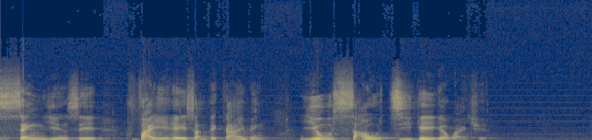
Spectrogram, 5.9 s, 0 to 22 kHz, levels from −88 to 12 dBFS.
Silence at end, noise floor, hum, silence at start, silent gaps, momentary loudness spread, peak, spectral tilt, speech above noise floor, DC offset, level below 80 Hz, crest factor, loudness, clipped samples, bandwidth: 1.05 s; -54 dBFS; none; 0 s; none; 16 LU; 0 dBFS; -3.5 dB/octave; 37 dB; under 0.1%; -66 dBFS; 18 dB; -17 LUFS; under 0.1%; 12.5 kHz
